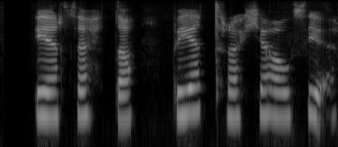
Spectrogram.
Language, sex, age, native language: Icelandic, female, 8, Icelandic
